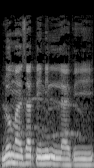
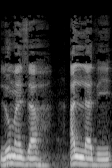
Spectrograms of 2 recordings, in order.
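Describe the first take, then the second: First: It joins both words with a linking n sound. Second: It stops after the first word, with a pause. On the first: "যদি আপনি ওয়াকফ না ধরেন, মিল করে পড়েন" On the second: "এরকম পড়বো, আলিফের উপর জবর দিয়ে পড়তে হবে।"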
